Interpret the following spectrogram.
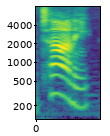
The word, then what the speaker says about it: Tannie: I liked the way she sometimes called me Tannie, auntie, even though she says it in her English way, and it rhymes with nanny, when in fact, it rhymes with honey.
